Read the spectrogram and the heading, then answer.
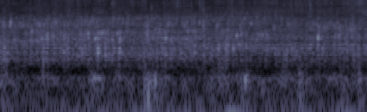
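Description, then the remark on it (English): Steady sizzling of Lightlife Gimme Lean plant-based sausage frying in a pan, with a few soft taps and scrapes as a utensil chops it up. It chops more easily as it cooks and dries out. No voices are heard. “So I'm chopping up the sausage. It also gets a little easier to chop the more it gets cooked and dried out.”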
